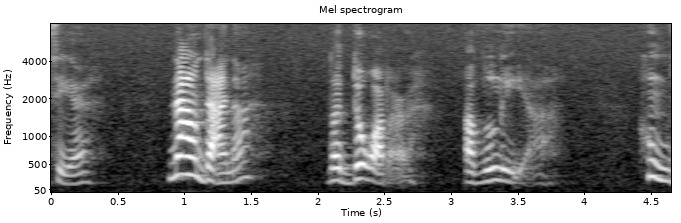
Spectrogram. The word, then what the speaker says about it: Dinah: So I'm going to pronounce her Dina. I like to say Dana for some reason, but because I'm on the show, I'm going to say that. I'm going to say Dina because of this spelling.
